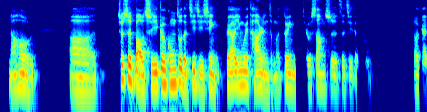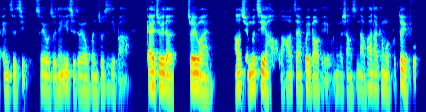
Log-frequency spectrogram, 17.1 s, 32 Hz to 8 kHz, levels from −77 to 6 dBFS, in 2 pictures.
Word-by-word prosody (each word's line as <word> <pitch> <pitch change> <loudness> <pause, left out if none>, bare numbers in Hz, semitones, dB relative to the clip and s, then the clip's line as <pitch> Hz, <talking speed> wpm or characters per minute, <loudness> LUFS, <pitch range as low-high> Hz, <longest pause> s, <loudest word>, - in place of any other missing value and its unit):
然 100 - -3
后， 105 -4 -1 0.6
呃， 90 -3 -2 0.4
就 165 - +3
是 160 -1 +8
保 100 -10 +6
持 110 - +2
一 110 0 +5
个 125 +3 +7
工 130 +1 +4
作 140 0 +6
的 105 - +5
积 110 +4 0
极 110 -3 -1
性， 185 - -1
不 - - 0
要 110 +1 +5
因 120 +1 +2
为 120 -1 +3
他 110 -1 +1
人 95 -4 -1
怎 - - -9
么 95 - -10
对 110 +4 -1
你 100 - -4 0.2
就 - - -6
丧 105 -1 -3
失 100 -1 -2
了 95 - -6
自 100 - -8
己 100 - -10
的 - - -12 0.2
主 - - -25 0.8
而 - - -6
改 - - -7
变 95 - -6
自 95 0 -6
己。 95 - -9
所 105 - -8
以 - - -2
我 95 -1 -3
昨 90 0 -5
天 100 +1 -4
一 110 - -2
直 - - -7
都 95 - -6
有 90 -2 -4
稳 90 0 -9
住 100 - -9
自 105 - -12
己， 100 -3 -9
把 - - -14 0.3
该 115 0 +6
追 115 0 +4
的 95 -5 +2 0.2
追 110 -1 +6
完。 90 -5 +2
然 100 +2 -9
后 110 - +3
全 110 -2 0
部 115 - +3
记 115 0 +3
好， 105 - -6
然 - - -10
后 100 - -6
再 100 0 -5
汇 105 +2 -1
报 - - -2
给 - - -13
我 - - -22
那 100 - -13
个 95 - -13
上 90 0 -8
司， 90 +3 -12
哪 95 -2 -7
怕 110 +5 -4
他 105 -1 -4
跟 105 +1 -8
我 - - -5
不 90 - -19
对 - - +1
付， - - -13
105 Hz, 290 characters per minute, -23 LUFS, 95-110 Hz, 0.8 s, 是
